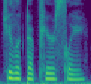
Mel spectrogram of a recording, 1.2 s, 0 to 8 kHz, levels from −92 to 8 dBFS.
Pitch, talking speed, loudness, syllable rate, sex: 190 Hz, 195 wpm, -18 LUFS, 6.3 syllables/s, female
